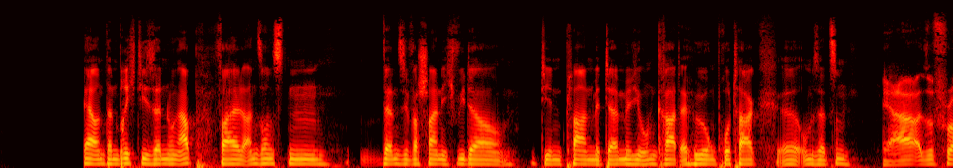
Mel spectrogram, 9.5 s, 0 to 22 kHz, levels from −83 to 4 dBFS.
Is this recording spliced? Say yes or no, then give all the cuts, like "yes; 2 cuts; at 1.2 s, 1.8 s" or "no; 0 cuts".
no; 0 cuts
